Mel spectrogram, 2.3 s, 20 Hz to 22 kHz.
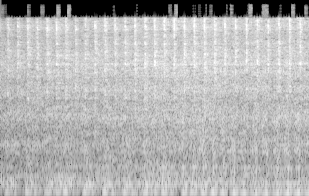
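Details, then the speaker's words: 1986 Honda FourTrax 350cc 4x4 ATV, started after sitting for years; quick even top-end tick on the rapid single-cylinder idle following engine speed, owner suspects valves need adjusting; revs sometimes surge and it stalls, carb clean suspected. "valve probably need to be adjusted a little bit"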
